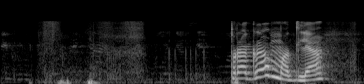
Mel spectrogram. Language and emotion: Russian, neutral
